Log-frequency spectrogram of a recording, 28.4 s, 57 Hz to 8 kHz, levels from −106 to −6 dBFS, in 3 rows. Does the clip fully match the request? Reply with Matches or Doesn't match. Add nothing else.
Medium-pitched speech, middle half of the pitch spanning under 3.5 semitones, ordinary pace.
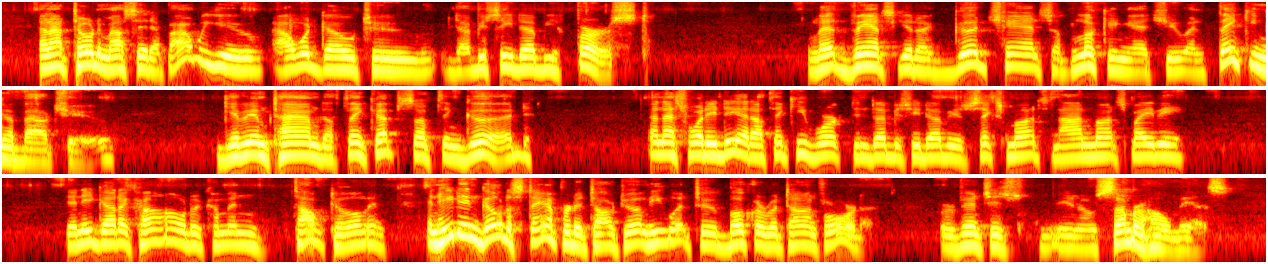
Matches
